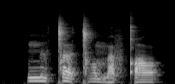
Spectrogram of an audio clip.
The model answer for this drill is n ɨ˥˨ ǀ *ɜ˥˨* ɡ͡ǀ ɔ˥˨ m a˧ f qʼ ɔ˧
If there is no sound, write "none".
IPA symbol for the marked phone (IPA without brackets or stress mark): ɜ˥˨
